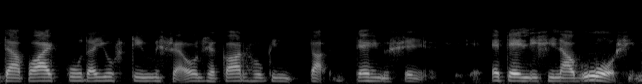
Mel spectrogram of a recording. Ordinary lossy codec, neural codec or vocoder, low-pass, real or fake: none; codec, 16 kHz, 4 kbps, FunCodec, trained on LibriTTS, 50 frames a second; 7.2 kHz; fake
